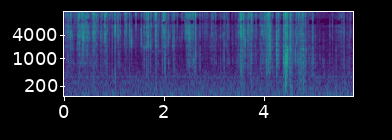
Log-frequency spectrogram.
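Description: Foil wrapper of a retail baseball card pack being torn open and crinkled by hand: a run of crackling and tearing, with a few louder crackles in the second half.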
